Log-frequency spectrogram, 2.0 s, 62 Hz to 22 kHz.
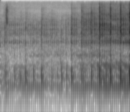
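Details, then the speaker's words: Holzfforma G660 chainsaw warming up on a chilly morning; it had been losing power at top RPM and four-stroking. The idle has an uneven, pulsing burble that surges and fades, so the low-end mixture needs adjusting. Rough idle. "yeah, that low end needs to be adjusted because it shouldn't act like that."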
